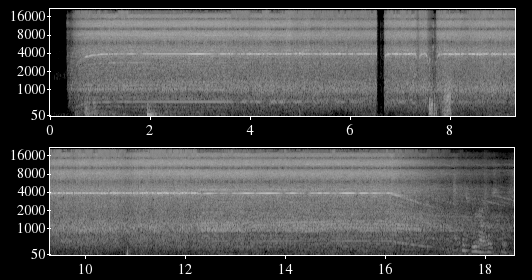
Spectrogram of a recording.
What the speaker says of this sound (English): You can see where this gun's like spraying directly.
